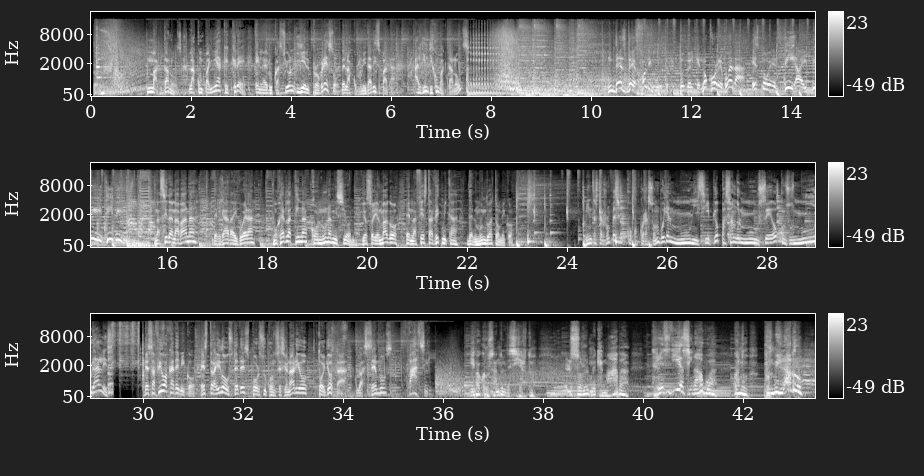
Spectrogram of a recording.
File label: Commercials Spanish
